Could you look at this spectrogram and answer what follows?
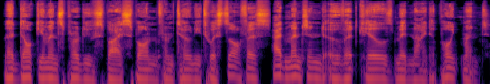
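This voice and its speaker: A man narrating a scripted comic story in a measured, deliberate dramatic style. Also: deep voice, steady tone, a little mellow, no echo, clean studio sound.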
